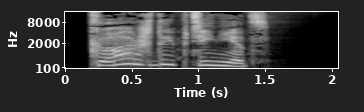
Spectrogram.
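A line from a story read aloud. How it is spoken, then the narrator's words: Exclaimed. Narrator (Russian): воскликнул он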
